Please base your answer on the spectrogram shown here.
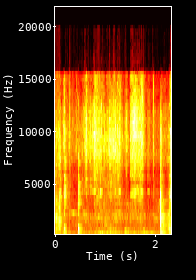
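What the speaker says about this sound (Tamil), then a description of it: "நான் புளி போட மறந்துட்டதுனால நான் லைட்டாக இதை வறுத்து எடுத்துக்கிறேன்" Tamarind lightly roasting in a pan makes a soft sizzle under brisk stirring, with a few sharp scrapes and clinks of a metal spoon against the pan and no voices.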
